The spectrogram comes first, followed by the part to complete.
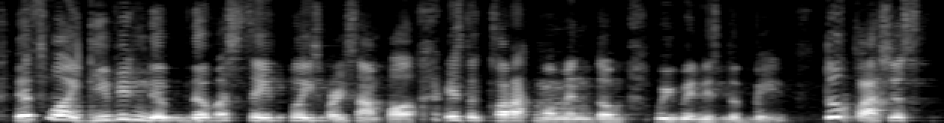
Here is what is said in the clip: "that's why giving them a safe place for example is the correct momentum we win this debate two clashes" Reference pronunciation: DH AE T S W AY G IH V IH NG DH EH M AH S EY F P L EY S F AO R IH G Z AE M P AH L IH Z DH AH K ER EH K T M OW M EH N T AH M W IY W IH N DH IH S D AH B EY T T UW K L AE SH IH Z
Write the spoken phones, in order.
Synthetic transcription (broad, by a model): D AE T S W AY G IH V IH NG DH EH M AH S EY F P L EY S F AO R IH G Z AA M P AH L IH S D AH K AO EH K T M OW M EH N T AH M W IY W IH N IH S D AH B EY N T UW K L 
